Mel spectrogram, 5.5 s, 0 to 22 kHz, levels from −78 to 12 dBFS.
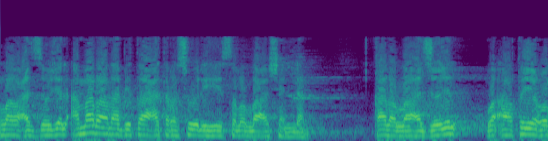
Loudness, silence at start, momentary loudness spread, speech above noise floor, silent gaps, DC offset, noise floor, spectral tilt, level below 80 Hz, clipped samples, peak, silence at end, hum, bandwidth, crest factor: -15 LUFS; 0 s; 7 LU; 23 dB; none; under 0.1%; -37 dBFS; -5.5 dB/octave; -40 dBFS; under 0.1%; -4 dBFS; 0 s; none; 8.8 kHz; 10 dB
